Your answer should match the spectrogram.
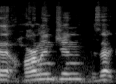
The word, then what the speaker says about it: Harlingen: may 27th and how do you say that harlingen is that correct yeah carla jean jackson yes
